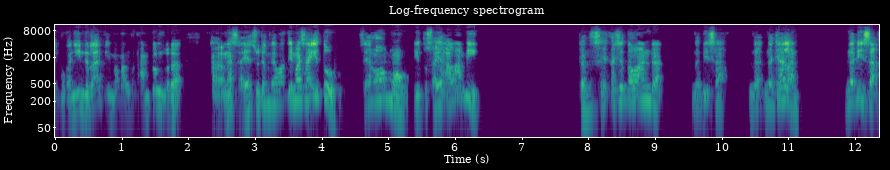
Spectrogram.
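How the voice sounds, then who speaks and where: A man preaches with a husky, slightly breathy voice at an ordinary pitch. He speaks emphatically but candidly, like someone sharing his own experience from the pulpit. He keeps turning to address his listeners directly. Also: a bit bright. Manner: candid, conversational preaching with personal stories. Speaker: pastor. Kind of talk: sermon.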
